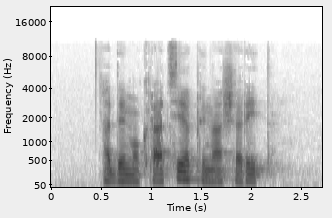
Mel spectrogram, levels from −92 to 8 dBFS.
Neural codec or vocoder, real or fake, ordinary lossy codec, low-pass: none; real; AAC, 32 kbps; 10.8 kHz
